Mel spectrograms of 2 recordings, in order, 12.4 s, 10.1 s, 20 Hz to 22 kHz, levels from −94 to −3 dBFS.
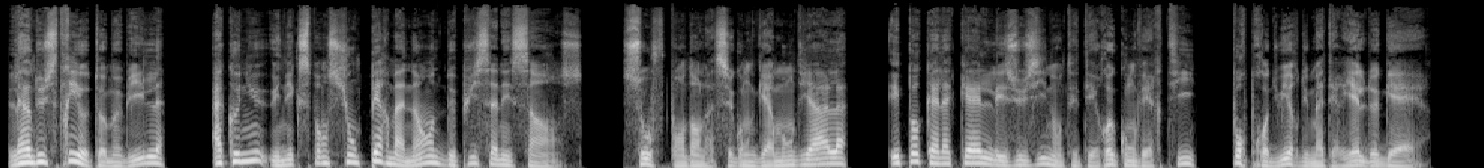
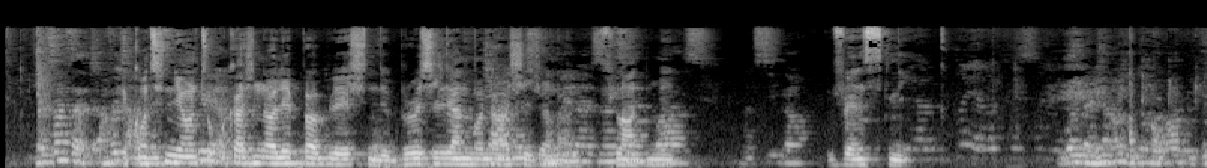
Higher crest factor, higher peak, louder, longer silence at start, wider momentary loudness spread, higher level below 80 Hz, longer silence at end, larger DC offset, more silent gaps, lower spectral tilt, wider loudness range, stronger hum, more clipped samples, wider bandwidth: about the same, 18 dB vs 20 dB; about the same, -2 dBFS vs -4 dBFS; about the same, -22 LUFS vs -22 LUFS; second, 0.05 s vs 0.3 s; second, 9 LU vs 18 LU; first, -38 dBFS vs -52 dBFS; first, 0.55 s vs 0 s; neither; neither; about the same, -5 dB/octave vs -5 dB/octave; about the same, 3 LU vs 5 LU; neither; neither; first, 19.5 kHz vs 11.5 kHz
